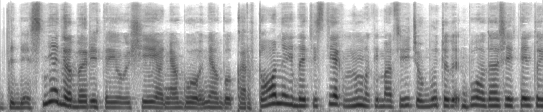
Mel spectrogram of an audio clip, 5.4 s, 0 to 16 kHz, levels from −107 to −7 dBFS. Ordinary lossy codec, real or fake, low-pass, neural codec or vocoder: AAC, 64 kbps; fake; 14.4 kHz; codec, 44.1 kHz, 2.6 kbps, SNAC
